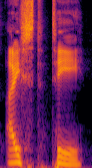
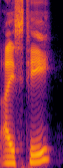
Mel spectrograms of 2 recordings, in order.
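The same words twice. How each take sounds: First: The d sound before tea is pronounced. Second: The d sound before tea is dropped. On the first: The speaker calls it right. "It's iced tea" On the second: The speaker calls it wrong. "there's no such thing as iced tea"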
